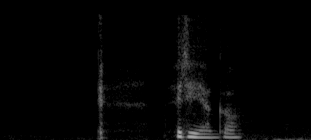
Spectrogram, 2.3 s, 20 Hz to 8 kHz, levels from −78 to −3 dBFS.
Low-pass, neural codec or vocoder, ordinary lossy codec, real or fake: 7.2 kHz; codec, 16 kHz in and 24 kHz out, 0.6 kbps, FocalCodec, streaming, 4096 codes; MP3, 64 kbps; fake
